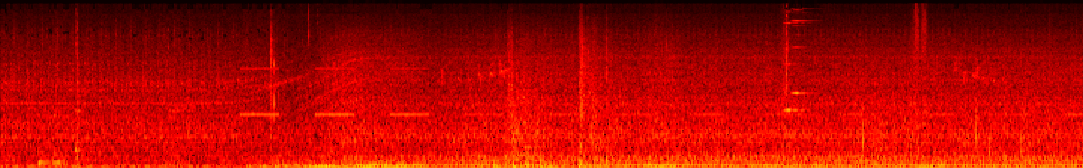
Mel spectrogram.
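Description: A truck in the video game Construction Simulator backs up and parks, its reversing alarm beeping steadily over a loud, continuous diesel engine rumble that swells as it maneuvers.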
